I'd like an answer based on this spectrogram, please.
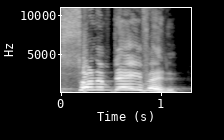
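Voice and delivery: loud pleading cry of Son of David, rising high. Retold or imitated. Blind men calling out to Jesus, a loud plea. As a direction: call out to the passing king for mercy. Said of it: "And they said".

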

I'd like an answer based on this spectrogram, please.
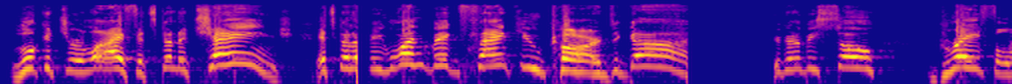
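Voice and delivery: fervent exhortation. Real, not acted. Pastor urging the congregation to thankful lives, fervent. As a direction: rouse the congregation to gratitude.

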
